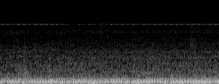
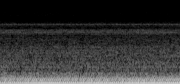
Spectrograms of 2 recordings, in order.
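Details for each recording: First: 1995 Honda Civic coupe after replacing the idle air control valve and running a few minutes: deep, steady idle rumble with no stumble or hunting, no longer shaky, though the check engine light still shows the same code. Normal idle. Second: 1995 Honda Civic coupe on its first cold start after replacing the idle air control valve, check engine light still on. Loud, steady, deep drone held at raised speed with no dip. Cold-start fast idle suspected, not confirmed.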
